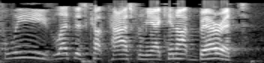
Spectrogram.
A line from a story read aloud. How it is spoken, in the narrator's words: He cried out to God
